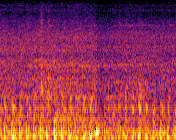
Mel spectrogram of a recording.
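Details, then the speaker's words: Kia Ceed GT with repaired ECU refitted, fault codes cleared, battery dead: engine still idles really lumpy with irregular low pulses; rough idle, cause not yet found. "fault codes are cleared and we have got everything on the live data and the batter is dead okay so it's still really really lumpy yeah"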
